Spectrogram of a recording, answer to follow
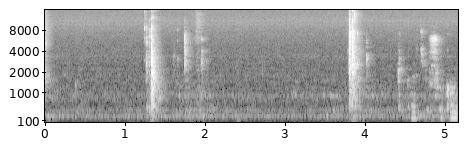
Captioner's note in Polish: stukanie kredek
